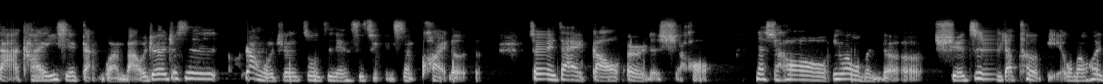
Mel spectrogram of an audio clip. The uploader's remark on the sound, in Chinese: 遠距錄音下難以避免的音質問題又出現了。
